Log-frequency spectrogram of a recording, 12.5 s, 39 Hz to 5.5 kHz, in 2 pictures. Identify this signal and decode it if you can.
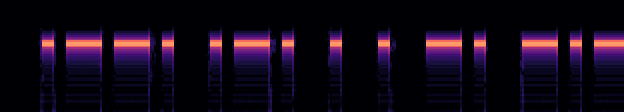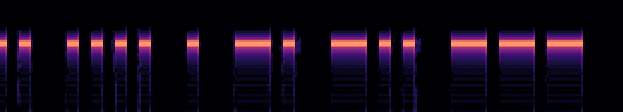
Morse code, heard as a keyed tone, about 10 wpm, 800 Hz. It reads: PREENCHENDO
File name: Portugais - texte en clair 1 - vitesse - 10 mots minute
